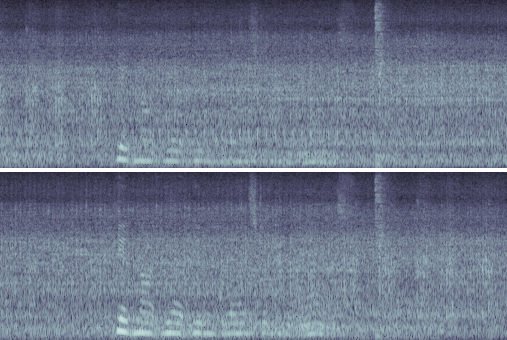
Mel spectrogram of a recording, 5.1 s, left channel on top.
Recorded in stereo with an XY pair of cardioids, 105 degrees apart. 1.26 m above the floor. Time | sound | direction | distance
1.2 | a woman speaking | 50° right | 0.8 m
3.8 | a clunk | 20° left | 1.5 m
